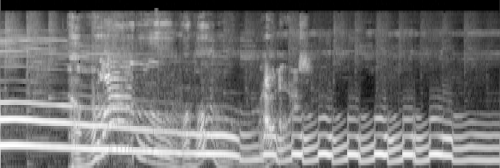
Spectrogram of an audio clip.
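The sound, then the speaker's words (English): A person imitates a dog howling: one long, loud wail that slides downward, then breaks into a quick string of rhythmic, warbling yips before trailing off. “That was a proper dog howl, man.”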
